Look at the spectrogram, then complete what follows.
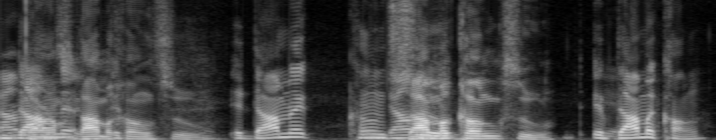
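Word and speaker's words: Suh: Damakung Damakung Su. If Damakung. The end is silent. Oh, so it's Damakung Su.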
